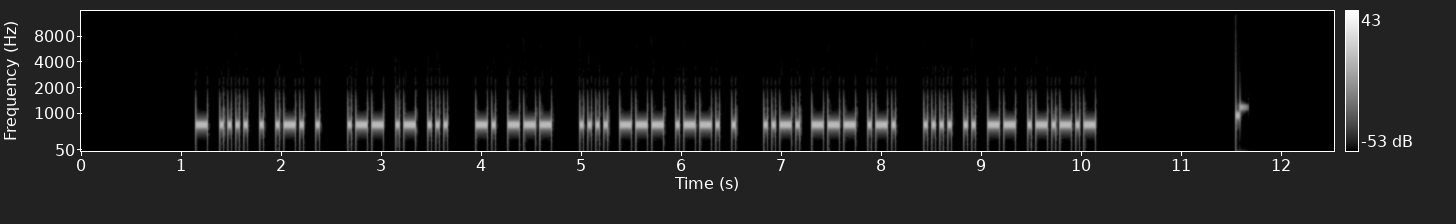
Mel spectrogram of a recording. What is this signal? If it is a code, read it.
Morse code, heard as a keyed tone, about 30 wpm, 700 Hz. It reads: THERE WAS NO HOPE FOR HIM.
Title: Sentences from Top 1000 Words 30wpm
